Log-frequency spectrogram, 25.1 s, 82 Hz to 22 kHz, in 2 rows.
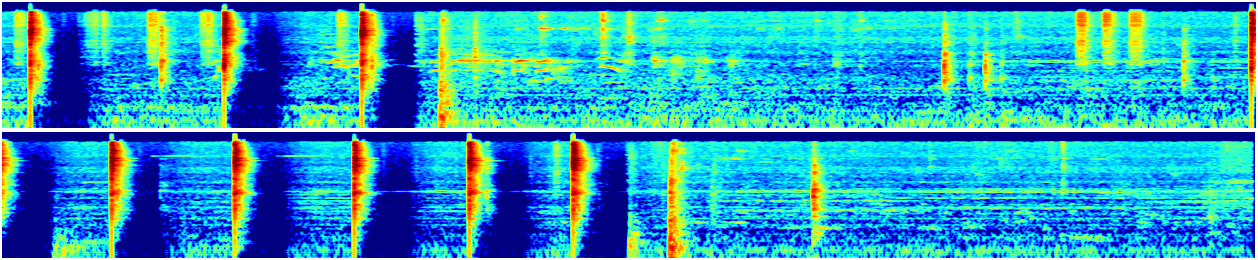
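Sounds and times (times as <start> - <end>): hammer striking metal: 0.2 - 0.6, 1.6 - 2.5, 3.4 - 4.6, 10.8 - 14.0, 14.8 - 15.2, 16.0 - 16.4, 17.0 - 19.8.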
